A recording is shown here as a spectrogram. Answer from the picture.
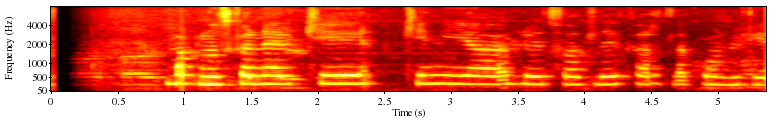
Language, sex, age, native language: Icelandic, female, 11, Icelandic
